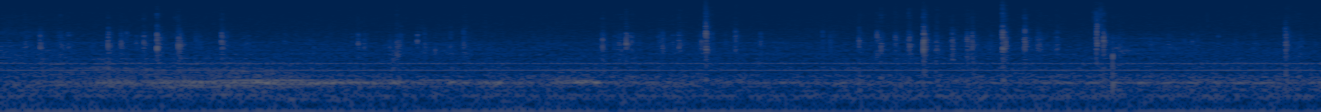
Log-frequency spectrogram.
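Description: Keystrokes on a computer keyboard during a test on an old AMD Athlon PC with a hard drive, sharp irregular clicks in quick bursts over a steady low machine hum and fan noise.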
